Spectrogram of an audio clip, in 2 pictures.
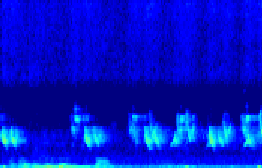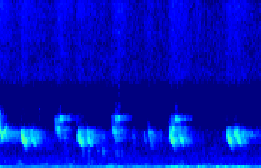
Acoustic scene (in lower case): park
